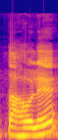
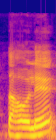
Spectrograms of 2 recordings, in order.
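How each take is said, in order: The two takes are said the same way.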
